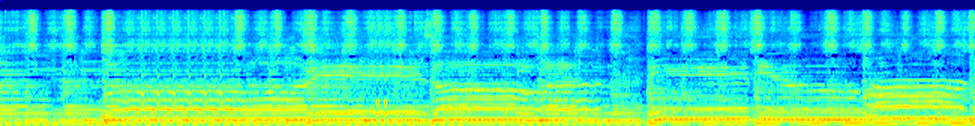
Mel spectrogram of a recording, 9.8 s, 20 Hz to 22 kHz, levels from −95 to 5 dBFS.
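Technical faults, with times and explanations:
Throughout, mains hum: a steady, prominent 60 Hz tone, roughly 10 dB below the signal, from power-line interference coupling into the recording path.
1.40–2.34 s and 3.75–3.91 s, repeated frames: a 156.7 ms block replays six times, then a 78.4 ms block twice, producing a stutter that adds about 1.1 s.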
